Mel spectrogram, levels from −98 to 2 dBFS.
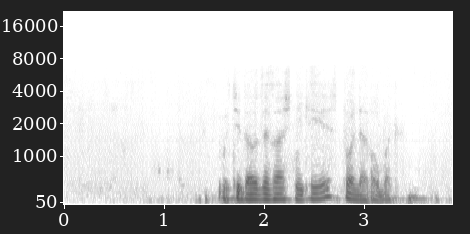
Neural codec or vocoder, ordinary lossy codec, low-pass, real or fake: codec, 16 kHz, 2 kbps, X-Codec, HuBERT features, trained on LibriSpeech; MP3, 48 kbps; 7.2 kHz; fake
